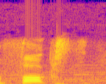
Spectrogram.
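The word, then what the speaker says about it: Vogts: D'ailleurs, le nom, là, je dis de temps en temps Vox et de temps en temps Fox, parce que je prononce de temps en temps à la française, de temps en temps à l'allemande, alors, bien sûr.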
